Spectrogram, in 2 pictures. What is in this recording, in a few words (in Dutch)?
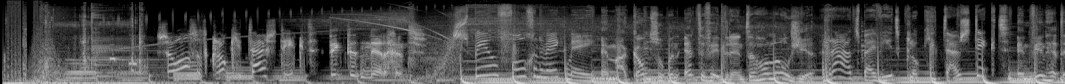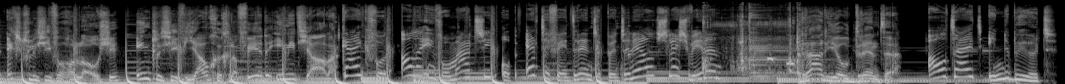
PROMO HORLOGE TEASE; ZBA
